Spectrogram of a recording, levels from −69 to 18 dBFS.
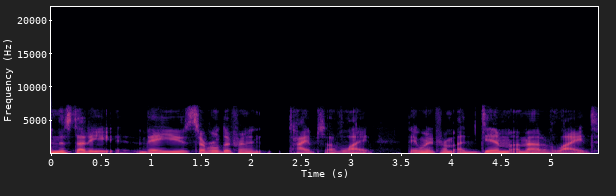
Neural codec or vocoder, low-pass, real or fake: vocoder, 44.1 kHz, 128 mel bands, Pupu-Vocoder; 7.2 kHz; fake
